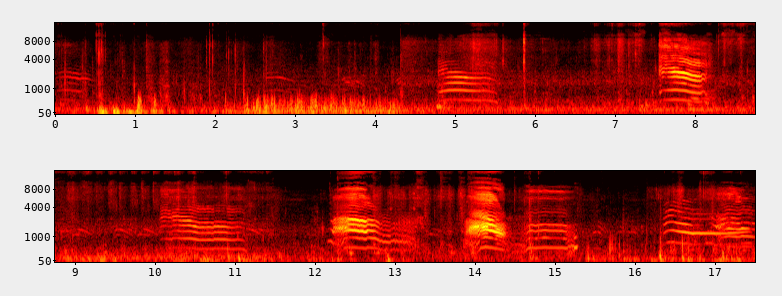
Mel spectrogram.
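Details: Free-roaming domestic cats among hundreds living on Tashiro Island, Ishinomaki, Miyagi, Japan, meowing near the road: a series of drawn-out, wavering harmonic meows repeated every second or two, after low rumbling and speech at the start.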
